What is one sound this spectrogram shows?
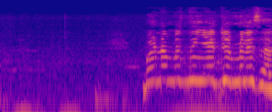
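A young woman speaks cheerfully close to the microphone.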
